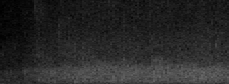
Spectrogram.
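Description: Audience applauding in a large hall, swelling over the first half second and then holding steady.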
